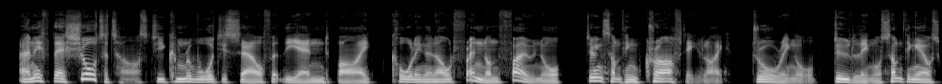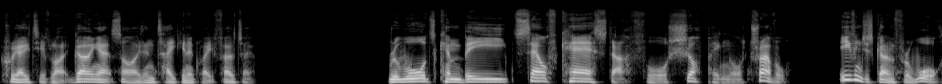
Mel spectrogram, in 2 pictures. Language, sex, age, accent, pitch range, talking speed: English, male, 40-59, British, 100-130 Hz, 175 wpm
